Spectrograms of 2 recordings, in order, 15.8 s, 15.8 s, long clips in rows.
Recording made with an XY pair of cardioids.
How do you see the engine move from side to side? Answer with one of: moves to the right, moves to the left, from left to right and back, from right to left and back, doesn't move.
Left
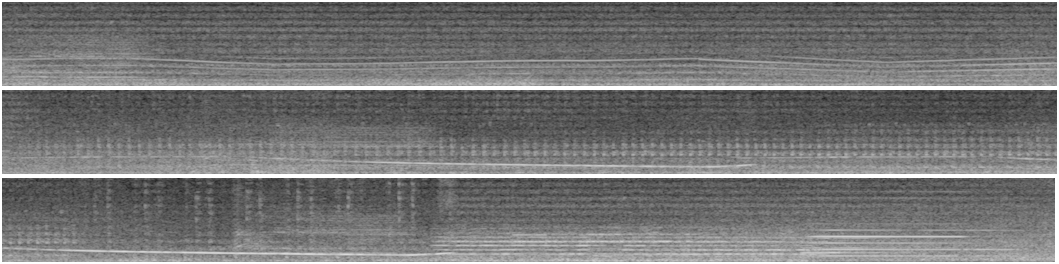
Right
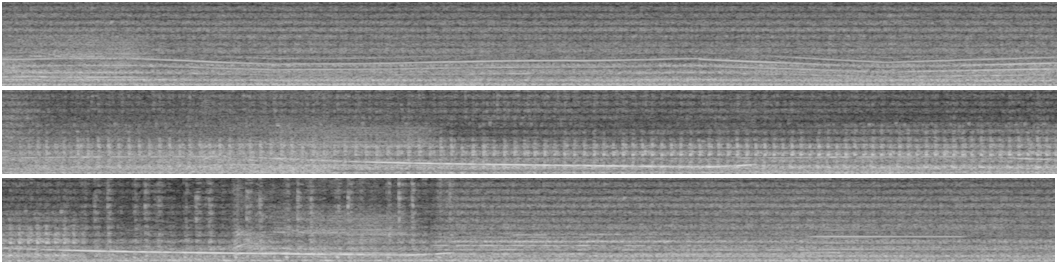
doesn't move.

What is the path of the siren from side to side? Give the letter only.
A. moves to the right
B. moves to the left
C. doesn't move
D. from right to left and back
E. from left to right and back
B.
